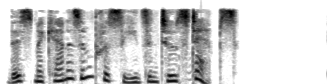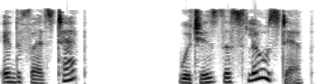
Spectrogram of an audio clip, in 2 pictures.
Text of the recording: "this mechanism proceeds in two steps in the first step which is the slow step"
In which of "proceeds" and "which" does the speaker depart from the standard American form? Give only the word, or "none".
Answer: none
